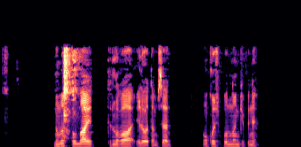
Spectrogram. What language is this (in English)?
Uyghur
